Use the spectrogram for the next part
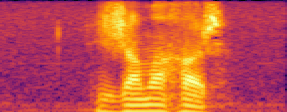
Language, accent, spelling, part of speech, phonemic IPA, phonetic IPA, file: Armenian, Eastern Armenian, ժամահար, noun, /ʒɑmɑˈhɑɾ/, [ʒɑmɑhɑ́ɾ], Hy-ժամահար.ogg
- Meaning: alternative form of ժամհար (žamhar)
